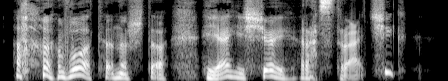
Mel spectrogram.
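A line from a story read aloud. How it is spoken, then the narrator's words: Fake laugh. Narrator (Russian): притворно хохотнул Бристоу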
